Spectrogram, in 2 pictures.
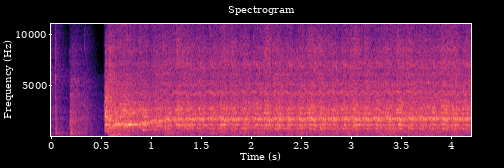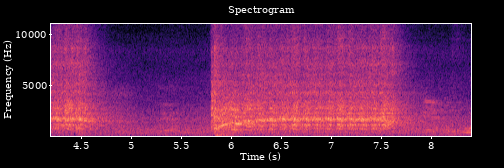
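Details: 1985 Pontiac Firebird Trans Am carbureted engine, running very rich, before tune-up with new plugs and fuel filter; two long cranking spells, about four then two seconds, starter whirring steadily but engine never fires; hard start.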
